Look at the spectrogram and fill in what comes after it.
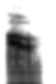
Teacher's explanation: फिर जब बोलेंगे ओ अर्ध समृत में, ओ हाफ क्लोज मुंह है। लेकिन औ का उच्चारण जब करेंगे औ तो हमारा मुंह थोड़ा सा हाफ ओपन होता है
